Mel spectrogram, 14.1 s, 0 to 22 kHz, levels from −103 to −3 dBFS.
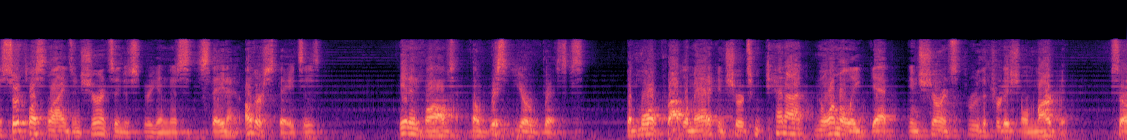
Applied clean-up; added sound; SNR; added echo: neural separator model SepFormer DNS4.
